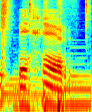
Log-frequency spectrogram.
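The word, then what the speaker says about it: بخير: Bekhair, which is a very standard Arabic expression, but its pronunciation needs some special attention because of this letter that could be new for you. We say bekhair.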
